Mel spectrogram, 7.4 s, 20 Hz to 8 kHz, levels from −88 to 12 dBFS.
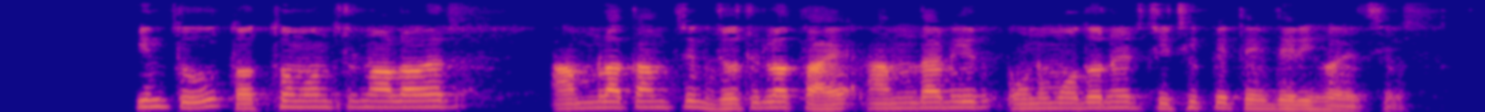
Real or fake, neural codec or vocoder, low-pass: real; none; 7.2 kHz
